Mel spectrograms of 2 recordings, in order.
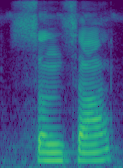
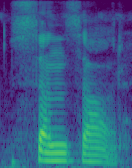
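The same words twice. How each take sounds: The two takes are said the same way.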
